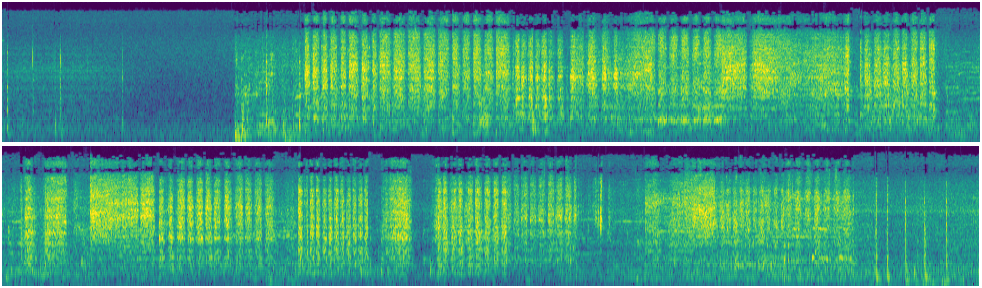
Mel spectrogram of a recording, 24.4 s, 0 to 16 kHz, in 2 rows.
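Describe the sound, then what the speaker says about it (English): A piece of 320 grit sandpaper rubs by hand over wood in fast, steady back-and-forth strokes, loud and close, starting after a brief quiet moment and continuing with only short pauses. "What I'm going to do is just final sand this out now with a piece of 320"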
